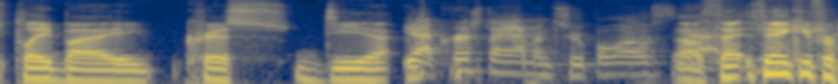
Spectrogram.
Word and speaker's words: Chris Diamantopoulos: Yeah, Chris Diamantopoulos. Oh, Yeah, thank you for pronouncing it properly.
